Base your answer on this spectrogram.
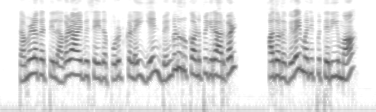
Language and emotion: Tamil, angry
